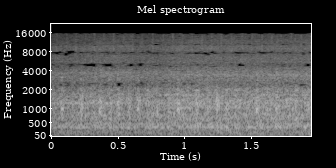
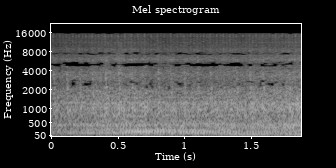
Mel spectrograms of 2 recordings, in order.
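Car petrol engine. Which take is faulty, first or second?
first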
